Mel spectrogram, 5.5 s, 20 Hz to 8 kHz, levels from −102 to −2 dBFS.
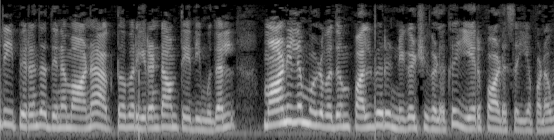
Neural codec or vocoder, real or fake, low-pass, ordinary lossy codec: none; real; 7.2 kHz; Opus, 64 kbps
